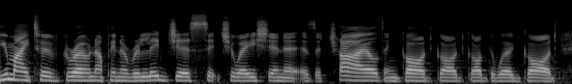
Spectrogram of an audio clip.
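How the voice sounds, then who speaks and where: With an English accent, a woman speaks at a fairly low pitch and a fairly slow pace. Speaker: energy healer. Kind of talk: podcast interview. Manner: animated.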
